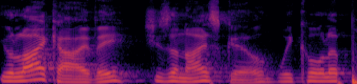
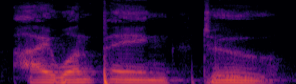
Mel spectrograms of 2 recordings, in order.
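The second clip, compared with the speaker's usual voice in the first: hoarse, low, husky voice; 4 semitones lower than usual. Narrating a woman who grabs you by the throat; husky voice. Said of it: "says in a husky voice".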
